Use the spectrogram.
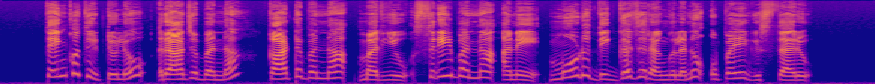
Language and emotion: Telugu, neutral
